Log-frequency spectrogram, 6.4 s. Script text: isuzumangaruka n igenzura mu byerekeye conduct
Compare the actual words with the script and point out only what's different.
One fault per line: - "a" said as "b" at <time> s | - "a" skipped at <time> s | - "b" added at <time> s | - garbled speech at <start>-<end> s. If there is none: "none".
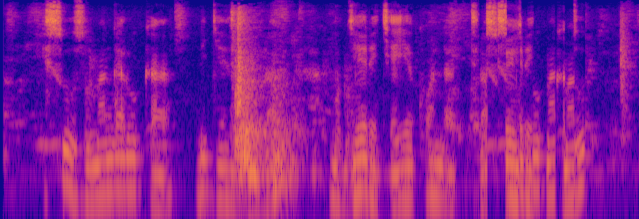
- garbled speech at 4.8-5.9 s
